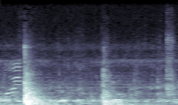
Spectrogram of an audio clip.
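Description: A sharp knock, then a softer one about a second later, over the voices of spectators.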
